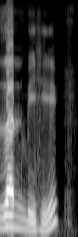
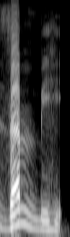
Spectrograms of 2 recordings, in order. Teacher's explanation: suara nunnya kita ganti dan dibalikkan menjadi suara mim. Awalnya zanbihi menjadi zambihi karena di sini ditandai dengan mim warna kecil berwarna hijau. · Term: iqlab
